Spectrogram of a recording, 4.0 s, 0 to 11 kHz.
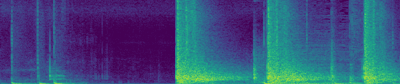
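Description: Three rifle shots fired in quick succession, about a second apart, from a Browning BAR MK3 gas-operated semi-automatic rifle in .308 Winchester. Each shot is a sharp report with a short echoing tail.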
